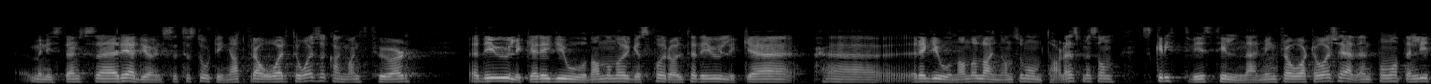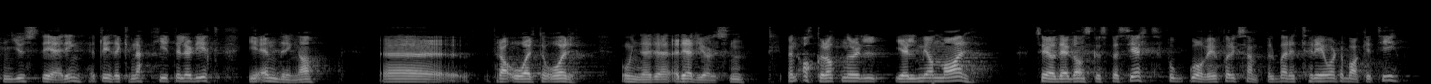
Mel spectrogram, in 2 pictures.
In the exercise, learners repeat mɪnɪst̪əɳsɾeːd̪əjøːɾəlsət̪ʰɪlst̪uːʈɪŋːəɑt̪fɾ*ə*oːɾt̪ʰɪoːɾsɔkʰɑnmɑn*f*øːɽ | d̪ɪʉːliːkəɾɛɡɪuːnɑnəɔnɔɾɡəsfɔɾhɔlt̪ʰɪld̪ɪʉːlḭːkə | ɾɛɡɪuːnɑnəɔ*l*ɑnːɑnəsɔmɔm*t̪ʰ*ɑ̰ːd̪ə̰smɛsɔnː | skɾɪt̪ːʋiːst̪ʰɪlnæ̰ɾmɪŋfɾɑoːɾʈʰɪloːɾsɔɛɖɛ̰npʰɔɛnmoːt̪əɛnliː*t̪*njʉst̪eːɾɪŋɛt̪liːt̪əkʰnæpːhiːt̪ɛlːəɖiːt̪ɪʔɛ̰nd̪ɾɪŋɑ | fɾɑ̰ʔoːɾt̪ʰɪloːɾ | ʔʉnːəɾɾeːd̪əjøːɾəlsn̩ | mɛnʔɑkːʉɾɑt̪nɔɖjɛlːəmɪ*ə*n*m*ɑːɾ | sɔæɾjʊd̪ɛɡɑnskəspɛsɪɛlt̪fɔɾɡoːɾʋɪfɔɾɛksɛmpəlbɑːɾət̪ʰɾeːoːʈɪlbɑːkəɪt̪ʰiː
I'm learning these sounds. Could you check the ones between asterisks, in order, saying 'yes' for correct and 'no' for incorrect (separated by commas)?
no, yes, yes, yes, yes, no, yes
